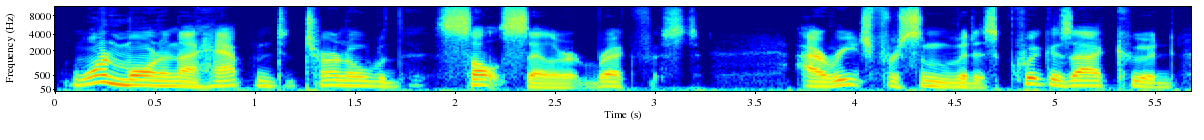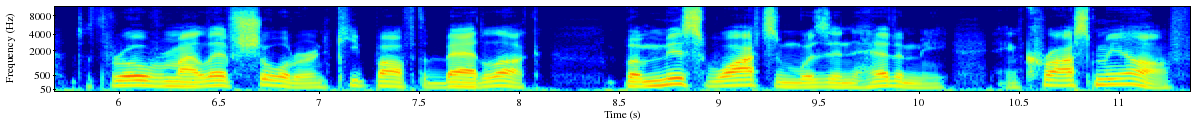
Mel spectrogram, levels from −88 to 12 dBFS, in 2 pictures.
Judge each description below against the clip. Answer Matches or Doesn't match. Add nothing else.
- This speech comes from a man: Matches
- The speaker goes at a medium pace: Doesn't match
